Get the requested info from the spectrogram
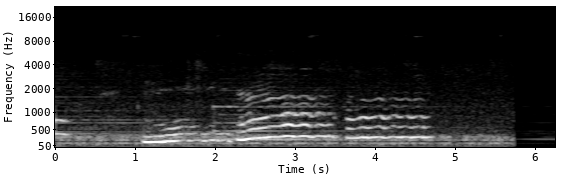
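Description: A woman's voice humming a slow, wordless melody in gliding phrases, which cuts off suddenly near the end.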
